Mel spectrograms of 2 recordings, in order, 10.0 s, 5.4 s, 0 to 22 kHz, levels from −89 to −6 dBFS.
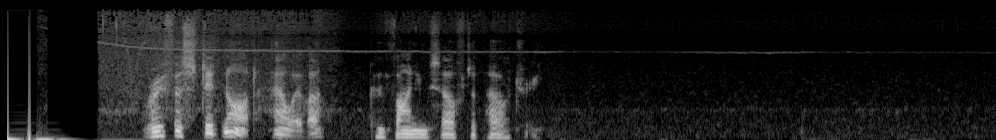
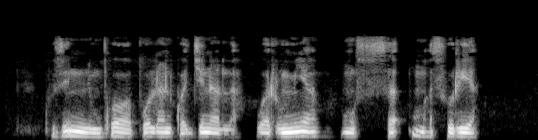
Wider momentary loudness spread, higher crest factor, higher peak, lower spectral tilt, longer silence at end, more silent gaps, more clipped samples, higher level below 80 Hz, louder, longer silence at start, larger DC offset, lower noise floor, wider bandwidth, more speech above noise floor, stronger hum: first, 21 LU vs 11 LU; first, 22 dB vs 14 dB; second, -10 dBFS vs -2 dBFS; about the same, -5.5 dB/octave vs -6.5 dB/octave; first, 4.75 s vs 0.65 s; neither; neither; first, -50 dBFS vs -58 dBFS; second, -30 LUFS vs -17 LUFS; second, 0.05 s vs 0.5 s; neither; second, -67 dBFS vs -76 dBFS; first, 16.5 kHz vs 7.6 kHz; second, 38 dB vs 60 dB; neither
